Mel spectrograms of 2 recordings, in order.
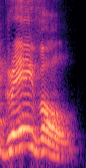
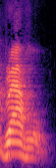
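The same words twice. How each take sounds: First: The first vowel is said with a narrower mouth. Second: The first vowel is said with a wide-open mouth. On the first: The speaker calls it wrong. "não é gravel" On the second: The speaker calls it right. "abre a boca bem para falar o, o A"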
